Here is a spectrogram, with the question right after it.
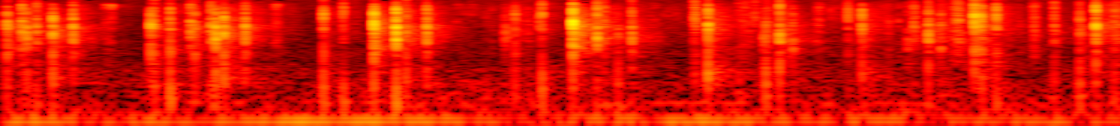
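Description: A dried corn husk rabbit figurine is held in front of the face while the long nails of both hands scratch and squeeze its dry husk body. The result is a rapid stream of crisp, bright crinkling and crackling snaps over a quiet, low hum.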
